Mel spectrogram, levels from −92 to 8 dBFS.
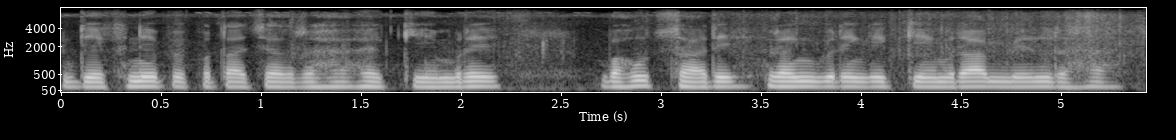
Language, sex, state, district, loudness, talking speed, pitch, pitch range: Hindi, male, Jharkhand, Deoghar, -17 LUFS, 155 wpm, 130 Hz, 130-135 Hz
